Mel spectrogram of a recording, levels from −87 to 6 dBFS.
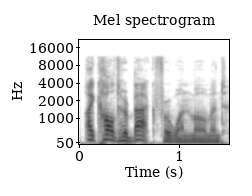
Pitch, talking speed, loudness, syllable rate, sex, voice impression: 125 Hz, 280 wpm, -20 LUFS, 7.2 syllables/s, male, very masculine, adult-like, thick, tensed, slightly weak, bright, slightly soft, clear, fluent, cool, intellectual, very refreshing, sincere, slightly calm, mature, friendly, reassuring, unique, elegant, wild, sweet, lively, strict, slightly intense, slightly sharp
